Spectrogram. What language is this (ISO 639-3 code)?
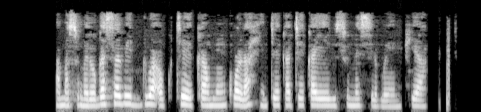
lug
